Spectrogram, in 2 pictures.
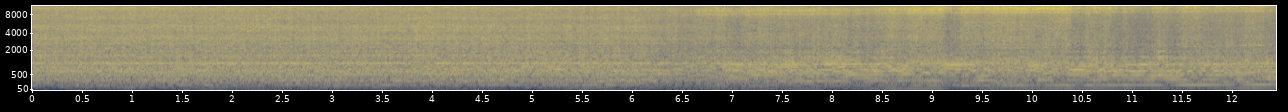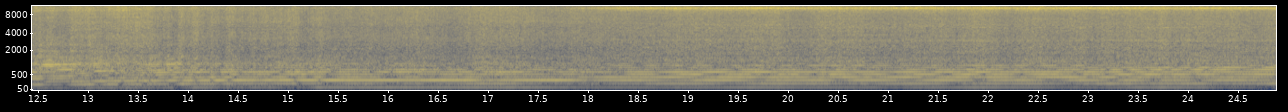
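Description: De Havilland Canada Twin Otter floatplane's twin turboprop engines and propellers heard from the cabin, rising in pitch through the middle as power comes up and then holding steady. A thin high whine joins in during the latter part, during a run across the water with spray thrown off the float.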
